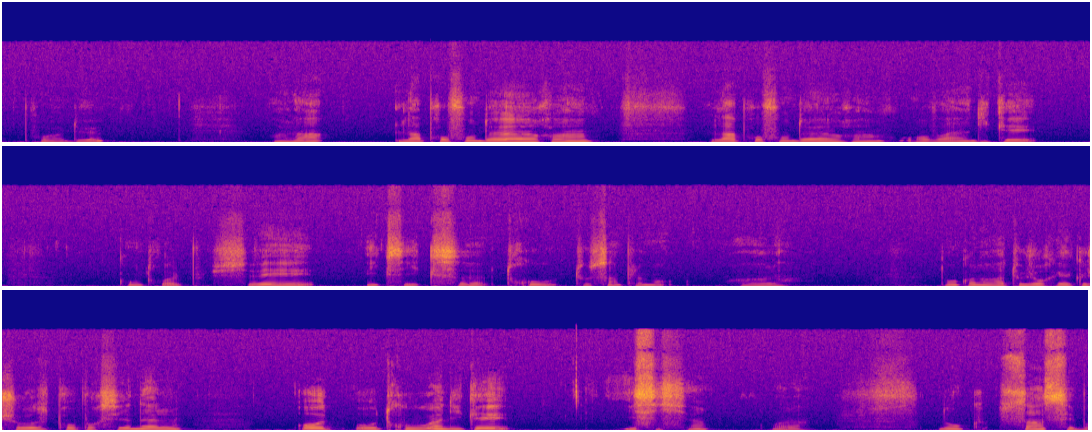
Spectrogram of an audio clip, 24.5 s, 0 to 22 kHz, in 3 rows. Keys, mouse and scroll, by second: 0.0-0.5 typing, 1.0 Return, 6.1-8.9 drag, 9.5 ctrl+v, 10.9 typing, 12.9-14.5 drag, 15.9 click, 19.0-19.7 drag, 20.0-20.9 drag, 22.0 click, 22.4 typing, 22.7 middle click, 23.6-24.4 drag.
